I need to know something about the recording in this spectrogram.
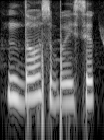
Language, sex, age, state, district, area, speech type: Santali, female, 18-30, West Bengal, Bankura, rural, spontaneous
